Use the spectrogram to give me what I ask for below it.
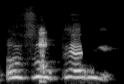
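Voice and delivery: laughing. Real, not acted. Laughing at his own pettiness.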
